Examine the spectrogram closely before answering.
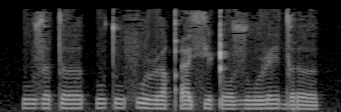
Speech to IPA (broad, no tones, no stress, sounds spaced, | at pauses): u z ə t ə | u t u f u ɭ ɵ qʼ e sʲ e ʈ o z u ɭ e d ə ɾ ə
